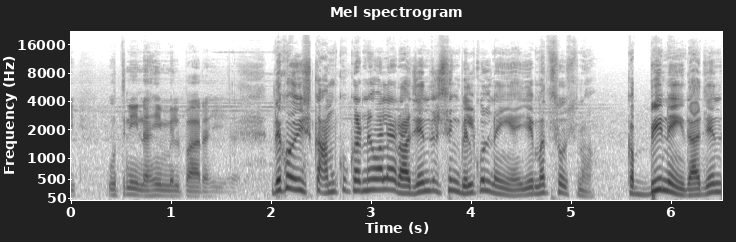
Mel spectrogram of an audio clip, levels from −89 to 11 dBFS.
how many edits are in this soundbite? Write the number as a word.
zero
